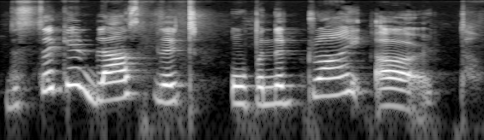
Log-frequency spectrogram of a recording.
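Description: Female storybook reader, high pitch, slow and careful, occasionally tripping on words. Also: sing-song, darkish tone. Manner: careful reading with occasional stumbles and self-corrections. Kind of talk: reading a children's story aloud.

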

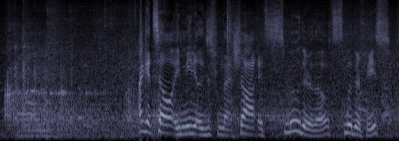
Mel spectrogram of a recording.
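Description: Amid the clatter and ambience of a big indoor bowling alley, a middle-aged American man shows off and reviews a product casually, speaking in short conversational bursts. He sounds animated and brisk, with a voice on the high side.

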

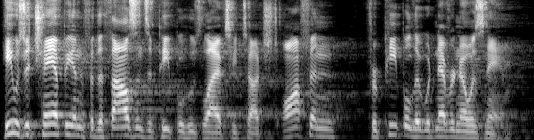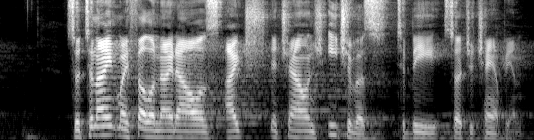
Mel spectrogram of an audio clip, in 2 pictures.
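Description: Rousing young man at an arena podium. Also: sits high. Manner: rousing oratory, rises to shouts. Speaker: student commencement speaker. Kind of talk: formal commencement speech. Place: large arena stage at a podium. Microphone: podium microphone. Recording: reverberant arena hall.

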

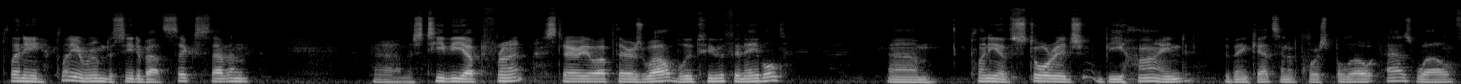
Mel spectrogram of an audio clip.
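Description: Walking around a docked sailboat with a handheld phone, a relaxed American yacht salesman narrates a casual tour that moves from outdoors into the cabin. His voice is at an ordinary middle pitch, and he thinks aloud, filling pauses with ums and uhs.

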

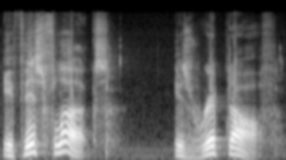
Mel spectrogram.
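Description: A man's voice: mid-range voice, huge pitch swings, extremely slow, warm tone, no room sound, studio quality. A man in his forties teaching welding in a small indoor workshop, talking in a folksy, emphatic way and demonstrating as he goes, on a lapel mic. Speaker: welding instructor. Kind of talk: hands-on how-to demonstration. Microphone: clip-on lapel mic.

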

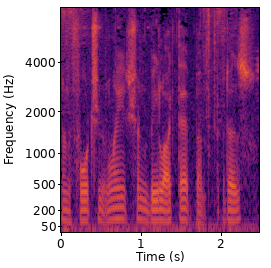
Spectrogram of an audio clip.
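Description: A man's voice: on the low side, flat delivery, quick pace, warm tone. A man with a broad New Zealand accent giving casual, slangy live commentary while gaming. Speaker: gaming streamer. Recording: noisy home gaming mic.

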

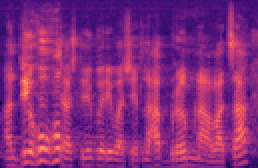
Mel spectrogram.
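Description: A man preaching a devotional sermon, telling a story animatedly and swinging between loud and soft at a live temple festival. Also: fairly high pitch, expressive, quick pace.

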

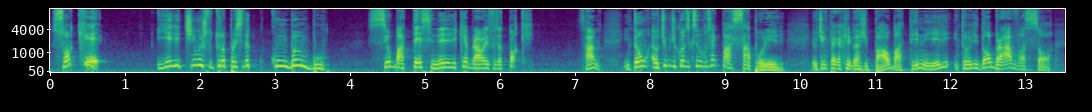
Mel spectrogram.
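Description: A man with a Brazilian Portuguese accent, a podcast guest telling an emotional story with conviction, shifting from loud outbursts to near-whispers. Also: on the high side, big pitch swings, quick pace, no echo. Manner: speaks with conviction, addresses viewers directly.

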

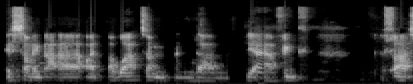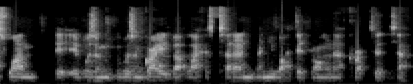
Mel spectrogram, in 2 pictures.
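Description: Low, flat-voiced soccer player. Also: male voice, a little fast, rough recording. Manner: hesitant, many fillers and restarts. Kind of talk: post-match press answers.

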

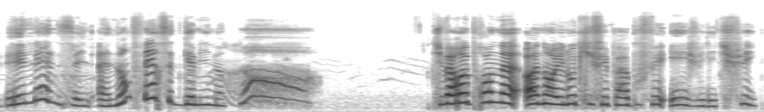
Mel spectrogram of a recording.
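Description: A woman's voice: sits high, sing-song, unhurried, dry recording. A woman from France giving casual let's-play commentary, exasperated and scolding the characters in her game, often laughing. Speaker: gaming YouTuber.

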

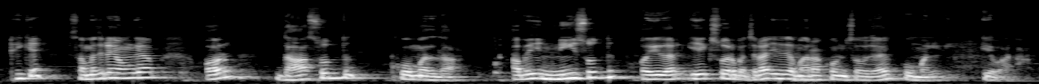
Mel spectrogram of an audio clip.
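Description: High-voiced man teaching harmonium. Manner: patient, repeats points and asks the viewer questions. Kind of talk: casual music lesson.

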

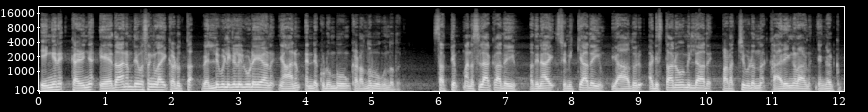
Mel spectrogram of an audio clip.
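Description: Man reading news with long reverb. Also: fairly low pitch. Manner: steady formal news reading. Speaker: news narrator. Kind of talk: scripted news narration.

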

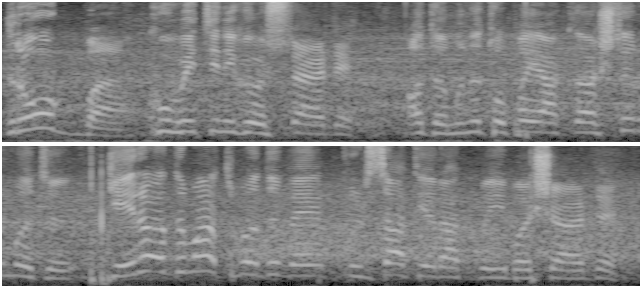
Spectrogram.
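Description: A man's voice: sits high, lively intonation, normal speed. A man voicing an opinionated football co-commentator giving analysis in a video game. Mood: analytical. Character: opinionated male football pundit. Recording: loud stadium crowd noise throughout. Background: loud football crowd.

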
